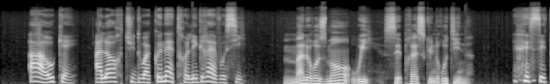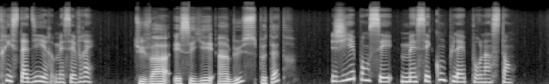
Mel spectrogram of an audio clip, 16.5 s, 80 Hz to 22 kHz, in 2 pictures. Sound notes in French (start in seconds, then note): 7.5 rire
